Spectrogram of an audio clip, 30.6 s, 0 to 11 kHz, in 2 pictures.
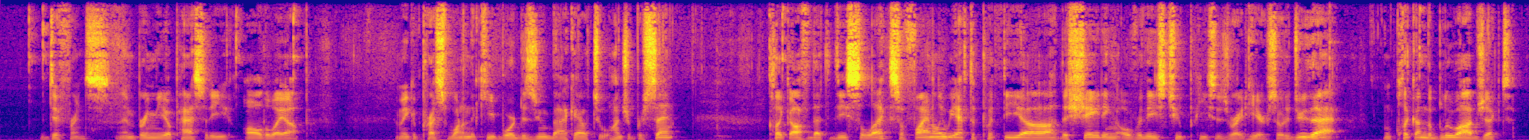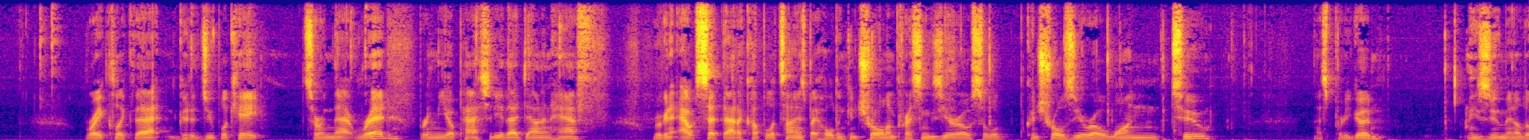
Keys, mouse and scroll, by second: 0.3 click, 2.5 click, 4.2 1, 7.8 click, 12.4 click, 13.1 click, 14.2 click, 14.5-15.8 middle drag, 15.8 right click, 17.3 click, 18.9 click, 20.2-21.3 drag, 26.5 ctrl+0, 29.0 ctrl+scroll up 2, 29.9 ctrl+scroll up 2.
